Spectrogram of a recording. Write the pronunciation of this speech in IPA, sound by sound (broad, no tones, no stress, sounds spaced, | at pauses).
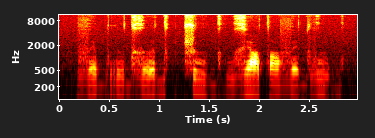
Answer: v ɛ b r ɯ d ɣ ə d | ʈ͡ʂ ɯ ɡʱ ɯ ɣ ɛ tˤ ɛ v ɛ d v ɯ b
